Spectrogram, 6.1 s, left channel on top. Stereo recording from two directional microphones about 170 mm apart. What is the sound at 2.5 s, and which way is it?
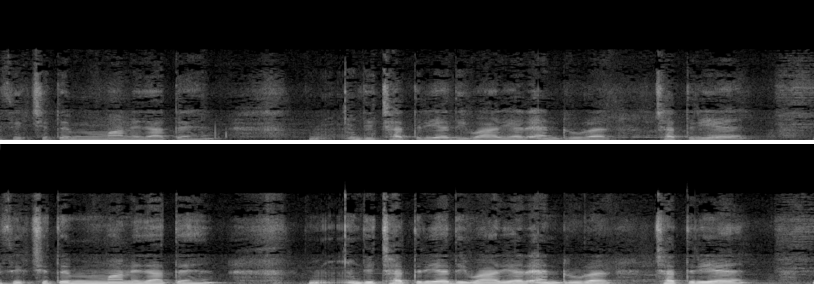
Speech, 40° right (ahead or behind).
